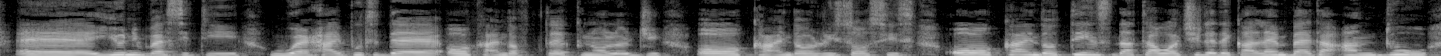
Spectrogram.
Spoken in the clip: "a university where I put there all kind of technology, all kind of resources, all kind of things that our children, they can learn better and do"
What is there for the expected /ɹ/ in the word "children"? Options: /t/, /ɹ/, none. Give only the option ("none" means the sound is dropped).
none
